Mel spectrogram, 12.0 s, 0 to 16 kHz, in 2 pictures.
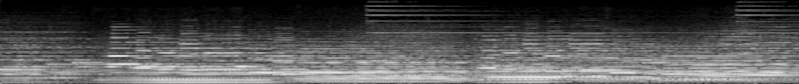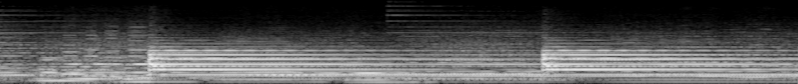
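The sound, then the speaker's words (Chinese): Church bells peal at midnight on Christmas in a full, ringing cascade, overlapping strikes swelling with fresh accents every few seconds, resonant, with no voices over them. “12点的圣诞钟声敲响了大街小巷”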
